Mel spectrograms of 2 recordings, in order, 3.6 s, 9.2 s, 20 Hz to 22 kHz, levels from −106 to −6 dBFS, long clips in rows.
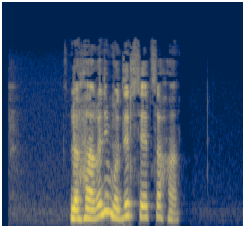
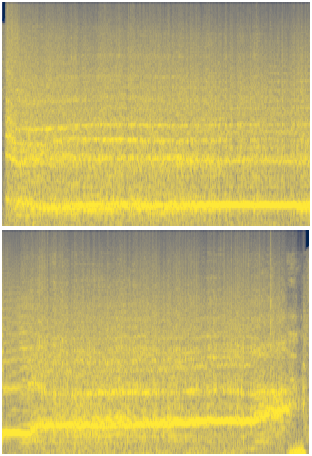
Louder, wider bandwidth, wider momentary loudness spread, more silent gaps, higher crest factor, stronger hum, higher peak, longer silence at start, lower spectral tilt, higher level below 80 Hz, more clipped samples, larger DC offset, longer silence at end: second, -20 LUFS vs -1 LUFS; second, 11 kHz vs over 20 kHz; first, 13 LU vs 1 LU; neither; first, 20 dB vs 2 dB; neither; second, -4 dBFS vs 0 dBFS; first, 1.05 s vs 0 s; first, -6 dB/octave vs -3 dB/octave; second, -70 dBFS vs -20 dBFS; second, under 0.1% vs 70%; neither; first, 1 s vs 0 s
